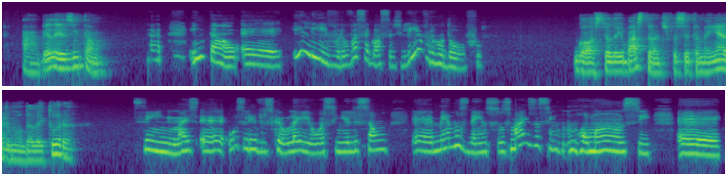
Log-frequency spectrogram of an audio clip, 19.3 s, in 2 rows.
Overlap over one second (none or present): none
